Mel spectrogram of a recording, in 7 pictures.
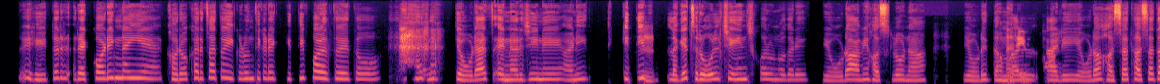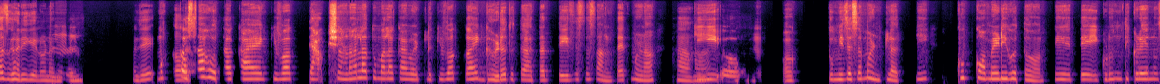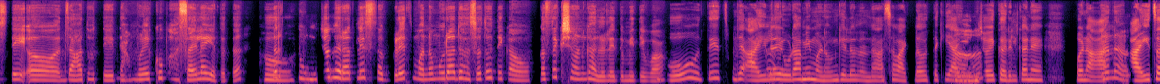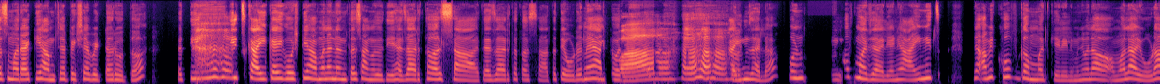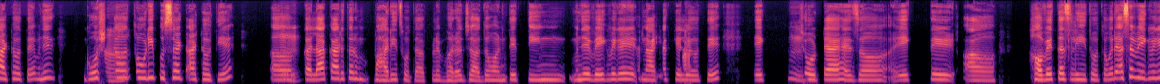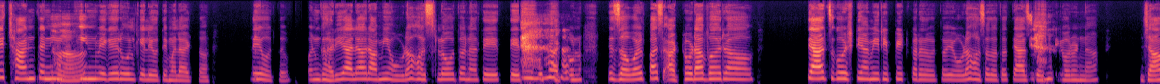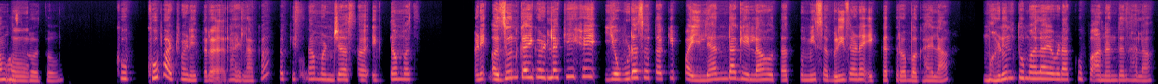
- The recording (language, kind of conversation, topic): Marathi, podcast, तुम्ही तुमच्या कौटुंबिक आठवणीतला एखादा किस्सा सांगाल का?
- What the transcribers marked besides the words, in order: static; chuckle; distorted speech; in English: "रोल"; in English: "कॉमेडी"; other background noise; unintelligible speech; chuckle; chuckle; "ह्याचं" said as "ह्याझं"; in English: "रोल"; chuckle; chuckle; unintelligible speech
